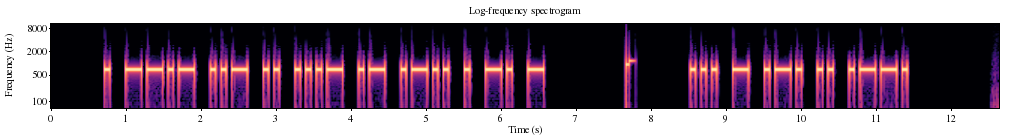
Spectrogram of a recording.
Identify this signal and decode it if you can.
Morse code, heard as a keyed tone, about 17 wpm, 700 Hz. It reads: EQUIVALENT STRIP
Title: Sentences from Top 1600 Words - New Word Drill Alt - 17wpm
